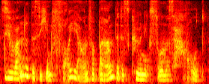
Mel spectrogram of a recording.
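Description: Woman reading a fairy tale audiobook, lowish gravelly voice, calm, goes whispery sometimes. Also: unhurried, slight background noise. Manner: calm storytelling with soft breathy whispered passages. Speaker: narrator. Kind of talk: scripted audiobook narration.

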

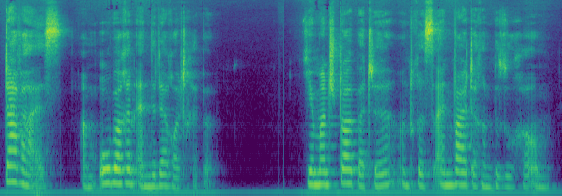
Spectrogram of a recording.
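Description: A woman narrating a first-person fantasy audiobook in a wry, measured manner. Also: fairly high pitch.

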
